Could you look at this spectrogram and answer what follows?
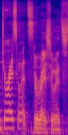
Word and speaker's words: Deresiewicz: So you pointed to the William, how do you pronounce his last name? Oh, Notarize, the professor.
